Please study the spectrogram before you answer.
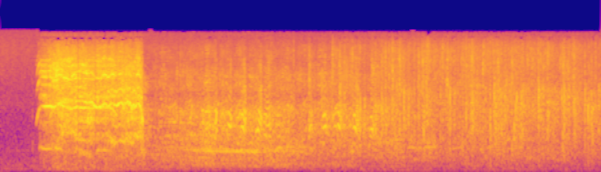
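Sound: horse neighing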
